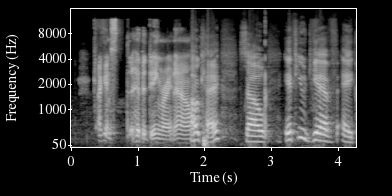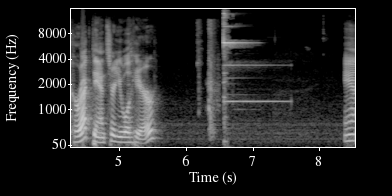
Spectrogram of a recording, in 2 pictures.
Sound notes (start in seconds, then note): 6.5 ding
